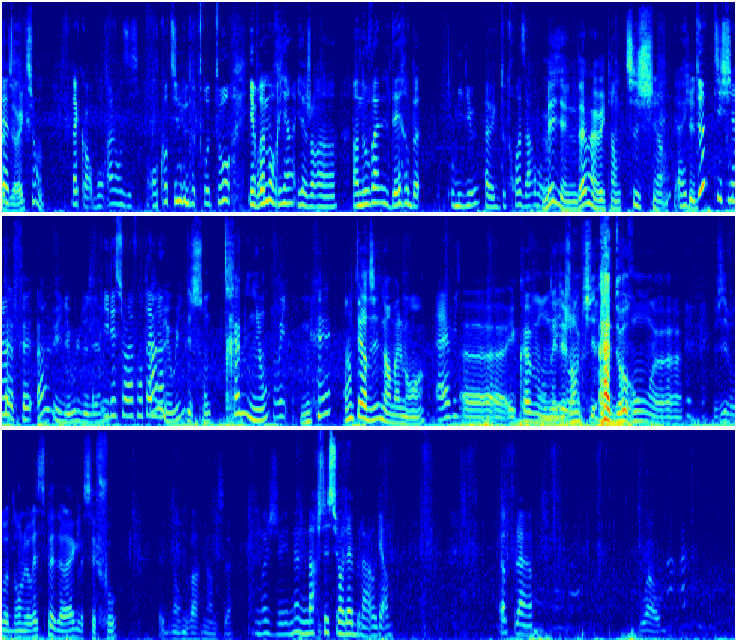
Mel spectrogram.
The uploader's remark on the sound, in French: On sait que c'est pas bien tout pareil et que des fois on entend et des fois on entend pas. Il y a beaucoup de bruits de voiture dans cet épisode.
